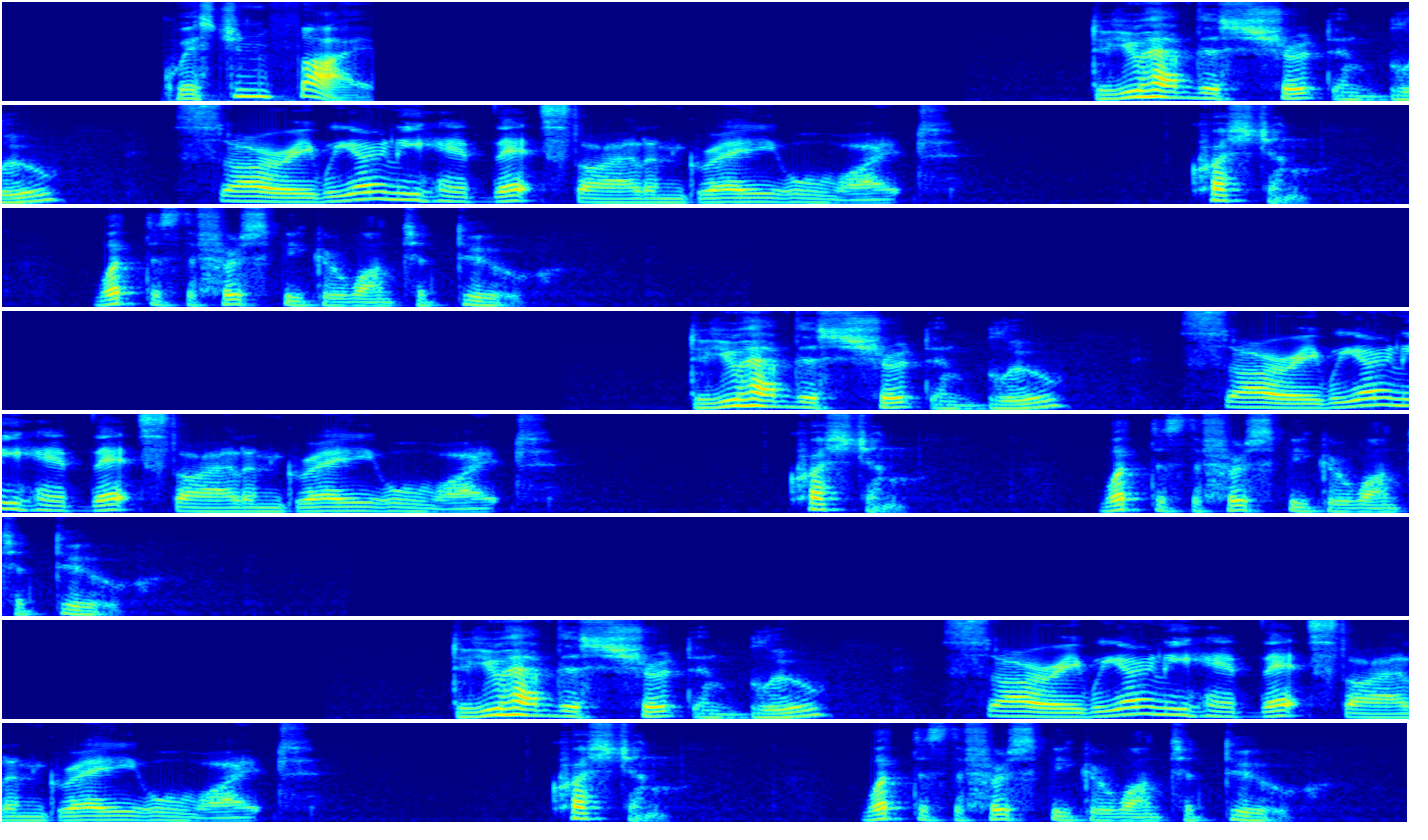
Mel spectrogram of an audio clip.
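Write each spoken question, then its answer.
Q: What does the first speaker want to do?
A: Buy the shirt in blue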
